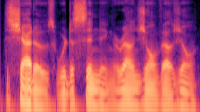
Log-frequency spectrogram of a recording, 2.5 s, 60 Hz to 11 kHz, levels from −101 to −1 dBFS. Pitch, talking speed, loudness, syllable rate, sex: 80 Hz, 170 wpm, -19 LUFS, 5.3 syllables/s, male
